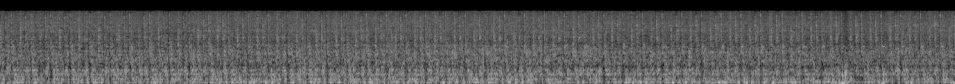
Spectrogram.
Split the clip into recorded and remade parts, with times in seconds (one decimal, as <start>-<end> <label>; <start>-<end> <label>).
0.0-9.6 recorded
